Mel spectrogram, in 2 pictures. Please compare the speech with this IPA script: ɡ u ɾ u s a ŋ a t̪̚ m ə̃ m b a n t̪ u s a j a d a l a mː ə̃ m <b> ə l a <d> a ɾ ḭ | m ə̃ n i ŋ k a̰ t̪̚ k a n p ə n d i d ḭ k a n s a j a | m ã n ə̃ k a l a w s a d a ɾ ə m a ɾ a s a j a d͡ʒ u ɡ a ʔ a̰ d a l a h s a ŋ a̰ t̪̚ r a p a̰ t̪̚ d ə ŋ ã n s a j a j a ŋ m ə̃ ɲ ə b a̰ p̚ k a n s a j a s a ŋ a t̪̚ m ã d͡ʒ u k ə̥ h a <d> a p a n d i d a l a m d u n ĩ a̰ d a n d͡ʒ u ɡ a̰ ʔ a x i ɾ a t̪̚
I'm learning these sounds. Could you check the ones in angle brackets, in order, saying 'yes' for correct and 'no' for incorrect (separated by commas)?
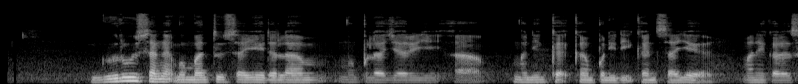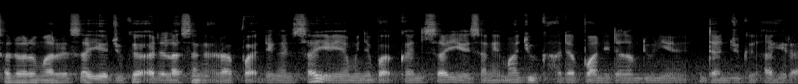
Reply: no, no, yes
